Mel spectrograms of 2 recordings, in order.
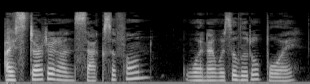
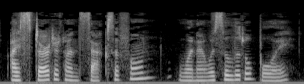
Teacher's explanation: note that my voice went down on boy but not to its lowest pitch because the statement is not complete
